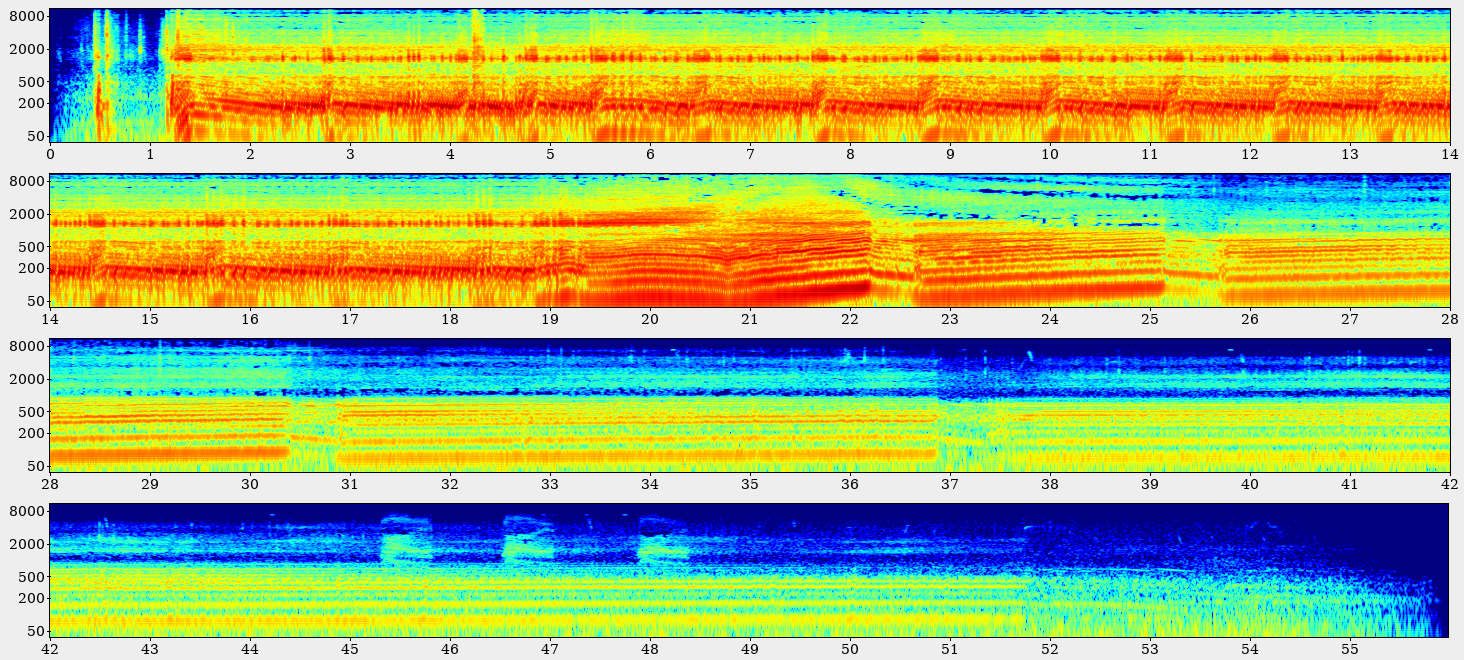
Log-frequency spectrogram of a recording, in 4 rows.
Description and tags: Moottoripyörä, lähtö asfaltilla, kaasutus / A motorbike, start, revving, pulling away on asphalt, Yamaha 125 cm3
Yamaha 125 cm3. Käynnistys polkimella, kaasutusta, lähtö, etääntyy.
Paikka/Place: Suomi / Finland / Nummela
Aika/Date: 05.10.1975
